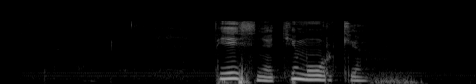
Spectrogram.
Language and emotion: Russian, sad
